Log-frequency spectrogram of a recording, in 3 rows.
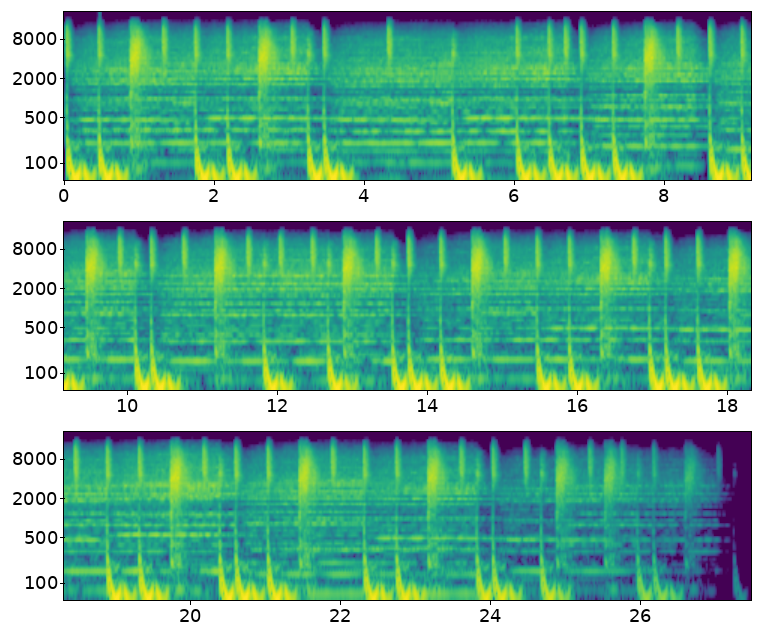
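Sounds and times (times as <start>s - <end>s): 
string trio: 0.0s - 27.4s.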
